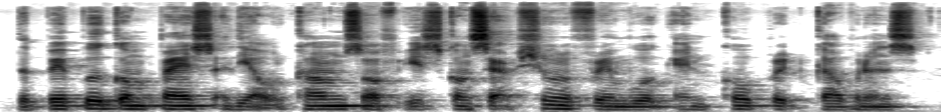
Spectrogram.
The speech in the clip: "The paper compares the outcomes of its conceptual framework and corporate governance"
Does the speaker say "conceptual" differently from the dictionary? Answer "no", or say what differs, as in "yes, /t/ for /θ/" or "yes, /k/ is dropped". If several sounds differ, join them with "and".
yes, /ʃ/ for /tʃ/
